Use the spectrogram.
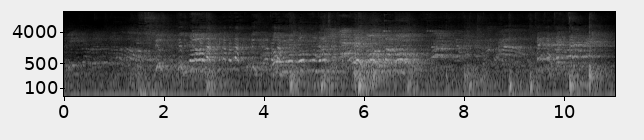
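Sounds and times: basketball bouncing on gym floor: 4.4s - 7.1s, 7.9s - 10.9s.

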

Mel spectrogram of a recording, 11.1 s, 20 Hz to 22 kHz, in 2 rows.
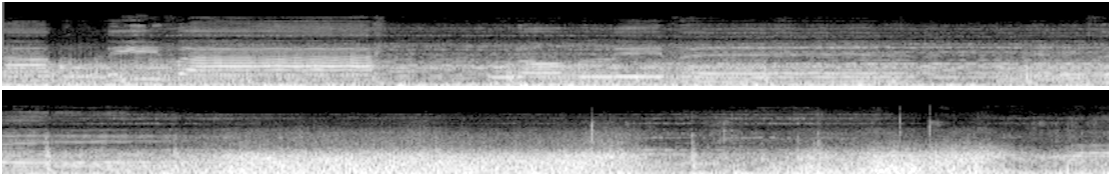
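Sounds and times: wind buffeting microphone: 0.0s - 11.0s
faint clicks: 8.4s - 11.0s.

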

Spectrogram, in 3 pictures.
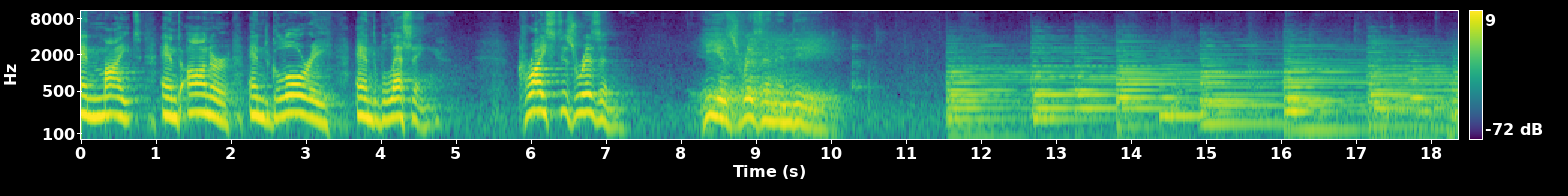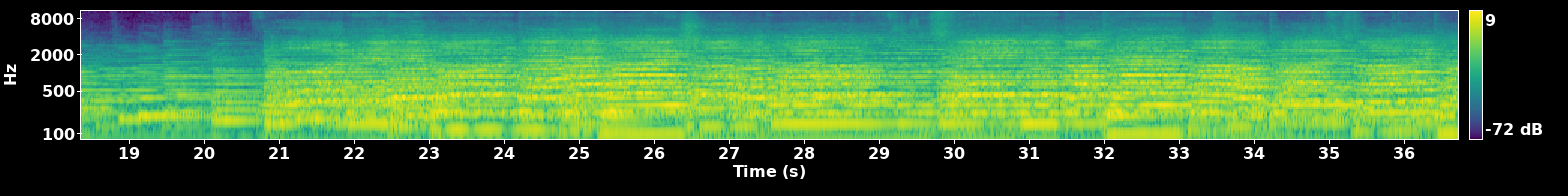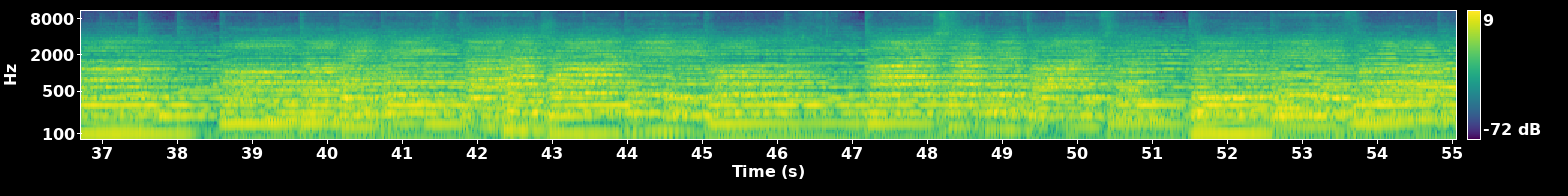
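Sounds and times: congregation singing a hymn: 0.0s - 4.8s, 8.1s - 10.5s, 11.5s - 55.0s
keyboard accompaniment: 11.4s - 55.0s.

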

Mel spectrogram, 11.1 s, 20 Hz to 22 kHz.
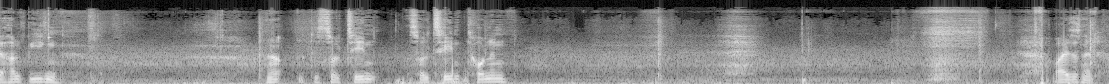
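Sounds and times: low steady rumble: 0.0s - 11.0s
man breathing into microphone: 0.6s - 2.6s, 6.2s - 7.8s, 9.1s - 10.5s.

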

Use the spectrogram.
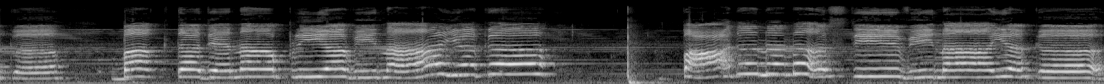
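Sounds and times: boy singing: 0.0s - 5.6s, 6.8s - 11.0s.

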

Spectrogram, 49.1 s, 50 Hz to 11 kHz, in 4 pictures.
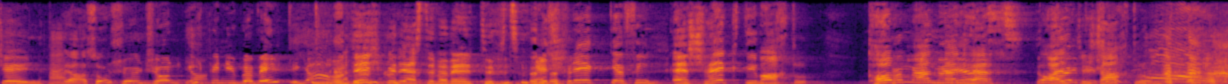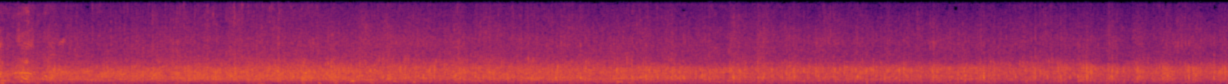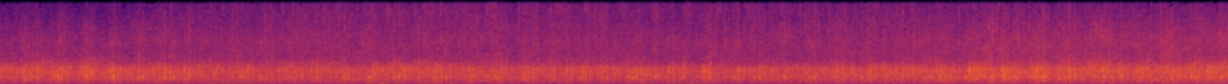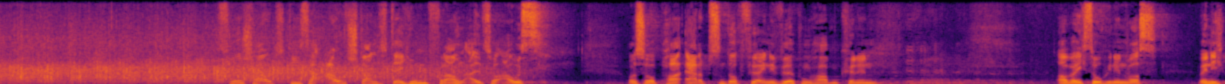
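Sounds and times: audience applauding: 3.1s - 3.9s, 10.5s - 42.2s.

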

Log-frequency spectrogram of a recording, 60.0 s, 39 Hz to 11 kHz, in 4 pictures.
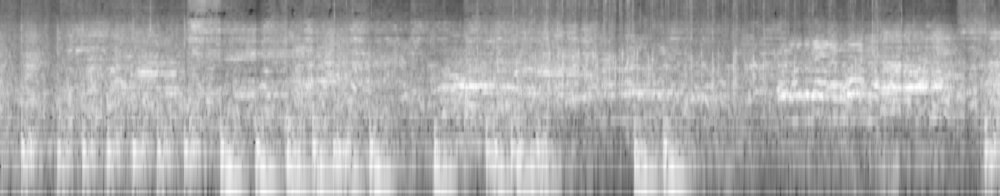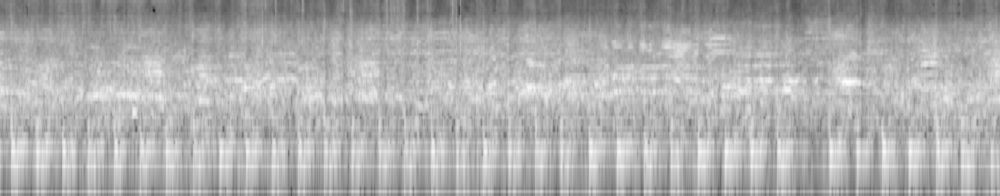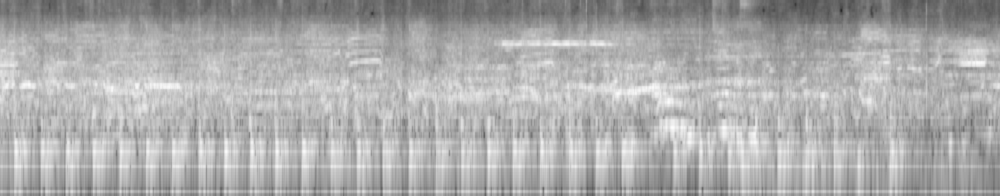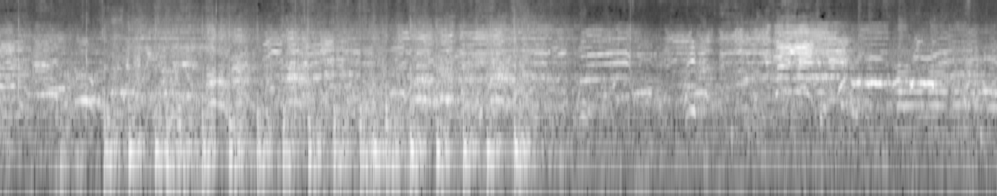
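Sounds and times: steady drum beat: 0.0s - 8.7s, 9.4s - 10.5s, 14.7s - 44.4s, 46.5s - 53.2s
crowd chanting and shouting: 0.0s - 59.9s.

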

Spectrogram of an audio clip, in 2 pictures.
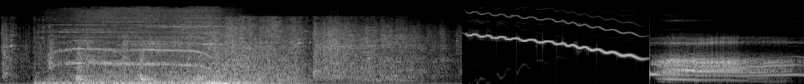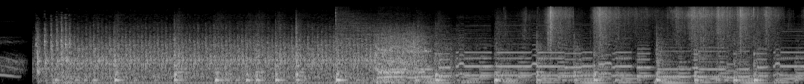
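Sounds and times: falling wobbling whistle: 4.6s - 6.5s
busy music with beat: 12.6s - 16.0s.

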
